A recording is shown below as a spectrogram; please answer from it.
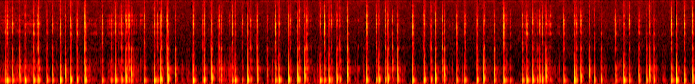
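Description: Long nails on both hands tap rapidly on a small black oval EVA hard-shell zippered case with a textured fabric-covered shell, resting on a fur rug. The taps are dry and clicky, with a hollow low-mid body and faint bright tips. They die away almost instantly and come in quick irregular bursts with brief pauses between them.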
